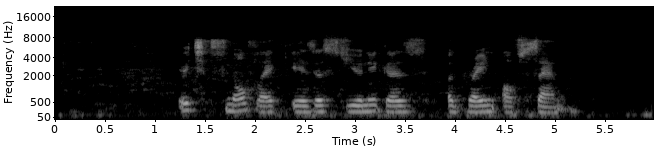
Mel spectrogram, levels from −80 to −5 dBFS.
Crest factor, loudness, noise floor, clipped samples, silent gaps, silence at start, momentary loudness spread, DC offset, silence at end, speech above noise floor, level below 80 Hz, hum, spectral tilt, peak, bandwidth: 22 dB; -41 LUFS; -73 dBFS; under 0.1%; none; 0.2 s; 10 LU; under 0.1%; 0 s; 32 dB; -76 dBFS; none; -3 dB/octave; -20 dBFS; 9 kHz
